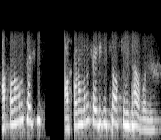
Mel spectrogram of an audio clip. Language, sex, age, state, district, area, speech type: Odia, female, 60+, Odisha, Gajapati, rural, conversation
